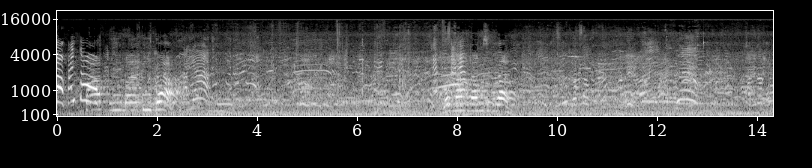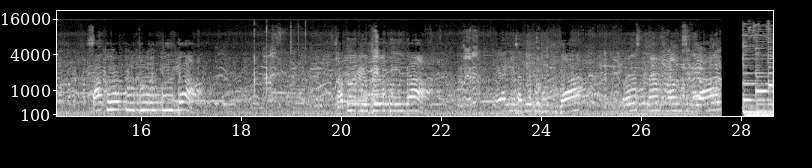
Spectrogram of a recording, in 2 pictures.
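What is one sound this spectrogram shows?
A crowd of young people cheers and shouts loudly outdoors.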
